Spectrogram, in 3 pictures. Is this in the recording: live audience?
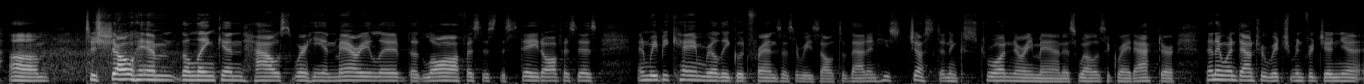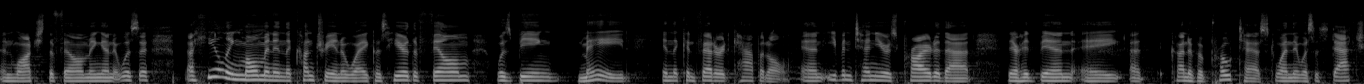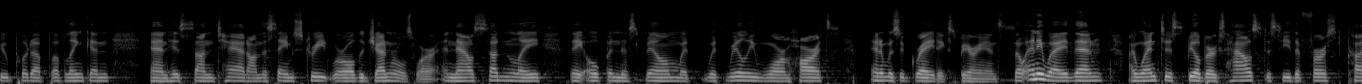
yes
